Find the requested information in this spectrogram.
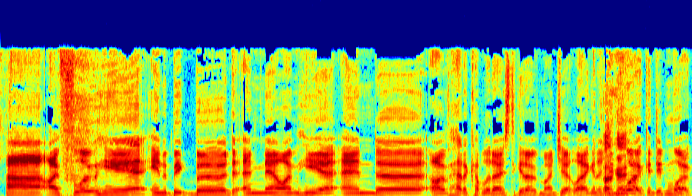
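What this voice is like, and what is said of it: Australian accent. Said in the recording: “I got here on Friday from Australia. ... So you've lost the accent. ... No.”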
